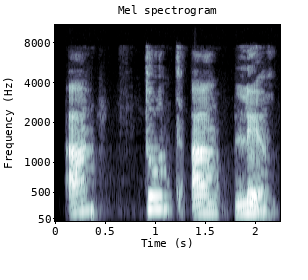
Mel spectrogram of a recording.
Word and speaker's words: à tout à l'heure: Here, The H you will notice is silent. The H is almost always silent in French. So the next vowel is pronounced. E and U together are pronounced as E, and the R is usually a glottal R in standard French.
